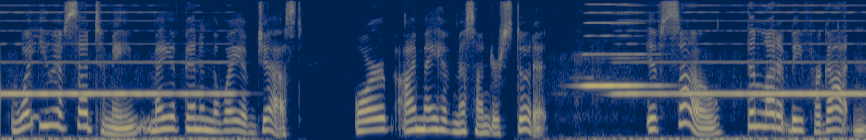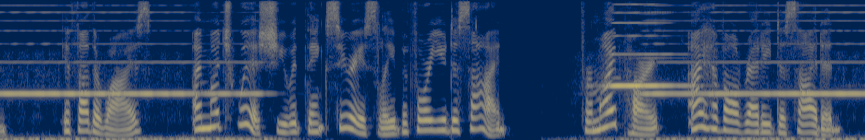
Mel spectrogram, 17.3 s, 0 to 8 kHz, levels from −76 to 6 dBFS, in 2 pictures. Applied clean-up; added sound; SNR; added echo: none; Harmonica; 2 dB; none.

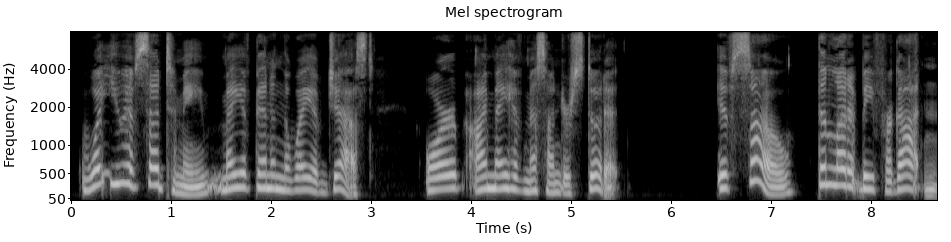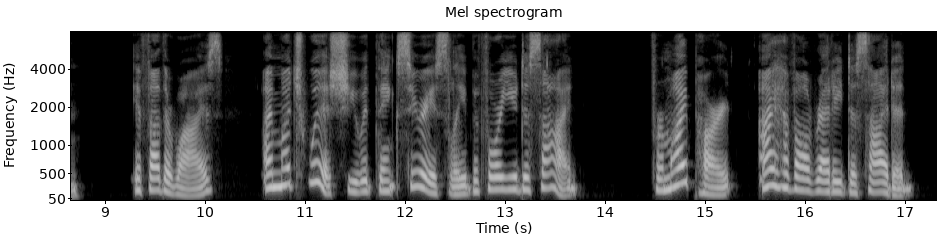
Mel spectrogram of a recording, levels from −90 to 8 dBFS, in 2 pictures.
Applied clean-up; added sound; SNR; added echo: none; none; none; none.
